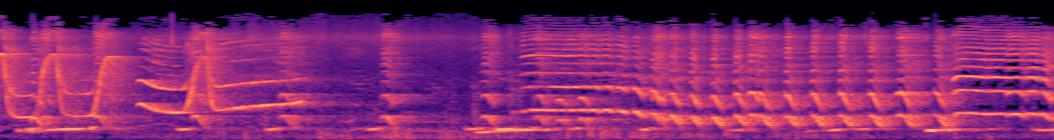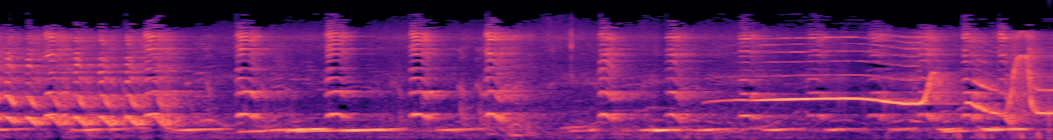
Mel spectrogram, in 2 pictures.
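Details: Siamangs calling in the early morning give loud, ringing whoops and barks that sweep up and down and speed into rapid bursts.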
